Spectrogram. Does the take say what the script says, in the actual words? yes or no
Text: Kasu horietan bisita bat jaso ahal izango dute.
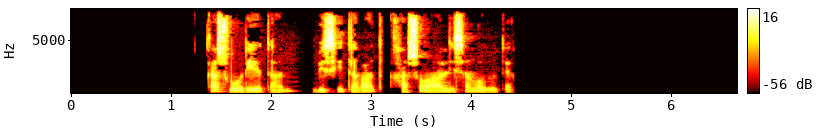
yes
